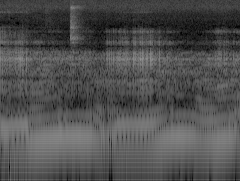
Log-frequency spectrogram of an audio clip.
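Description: A man humming with closed lips in a long, wavering tone, the pitch sliding slowly up and down.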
